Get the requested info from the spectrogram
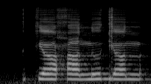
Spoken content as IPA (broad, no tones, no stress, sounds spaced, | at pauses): kʲ ɒ ħ ɑ n ʊ ɡʲ ɒ n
